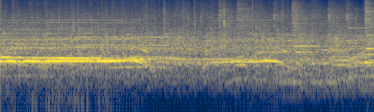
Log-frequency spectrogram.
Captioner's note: crowd applause and cheers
